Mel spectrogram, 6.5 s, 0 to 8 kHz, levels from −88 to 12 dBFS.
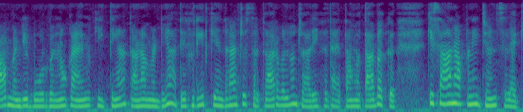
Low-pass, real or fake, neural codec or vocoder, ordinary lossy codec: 7.2 kHz; fake; codec, 16 kHz, 4 kbps, FreqCodec, smaller model; none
